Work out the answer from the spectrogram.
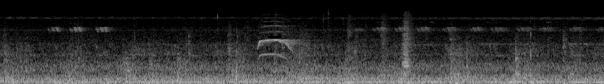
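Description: Morning birds calling over a steady low rumble. A high note is repeated three times early on, an arched call comes once near the middle, and the high note then repeats at about four a second through the second half.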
